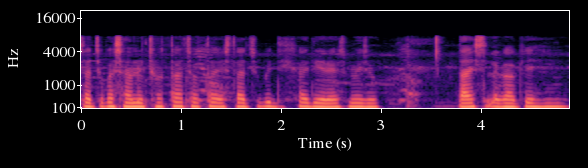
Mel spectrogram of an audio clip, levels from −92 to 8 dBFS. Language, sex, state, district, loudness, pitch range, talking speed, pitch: Hindi, male, Arunachal Pradesh, Lower Dibang Valley, -21 LUFS, 145-160 Hz, 210 wpm, 150 Hz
